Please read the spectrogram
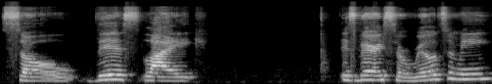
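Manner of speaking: fighting back tears. Saying the moment feels very surreal: choked up. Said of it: "I'm trying not to get choked up".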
